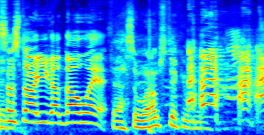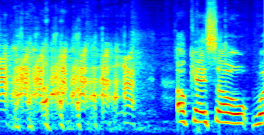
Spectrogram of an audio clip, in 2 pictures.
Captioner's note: both laugh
